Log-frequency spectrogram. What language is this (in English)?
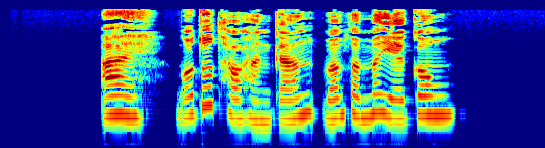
Cantonese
